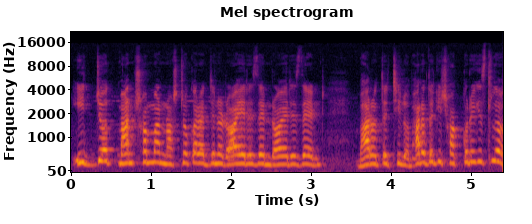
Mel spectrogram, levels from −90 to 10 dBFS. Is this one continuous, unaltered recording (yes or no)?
yes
